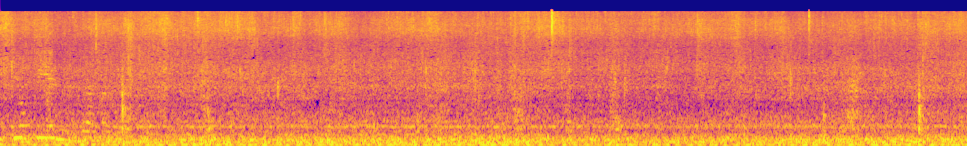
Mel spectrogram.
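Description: Chopped pork sisig sizzling in a frying pan while a wooden spatula stirs it, with scattered scrapes and taps of the spatula against the pan over a steady sizzle.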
